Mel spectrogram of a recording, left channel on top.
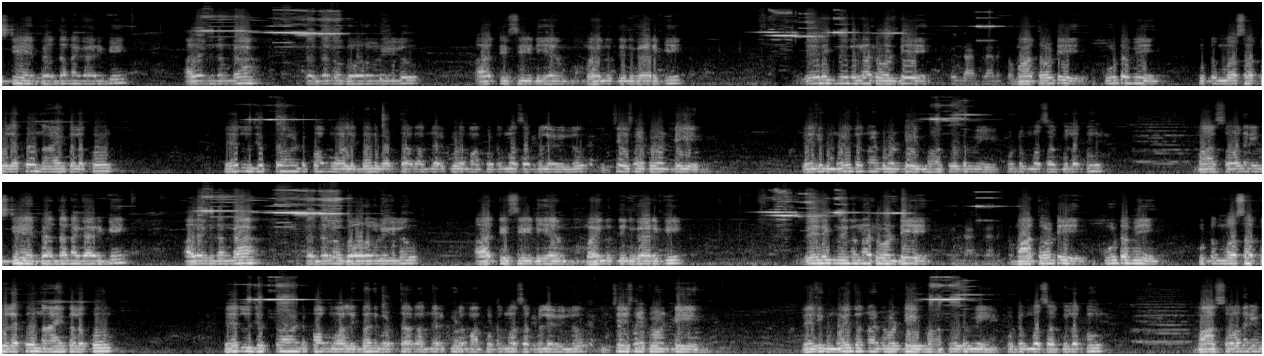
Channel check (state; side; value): quieter; left; 5.2 dB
